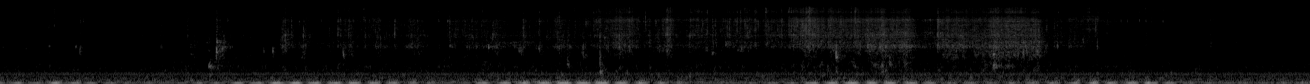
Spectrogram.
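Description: Dye water splashing and dripping in a plastic tub as a synthetic wig is dunked, worked by hand and lifted out to drain, in several bouts.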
